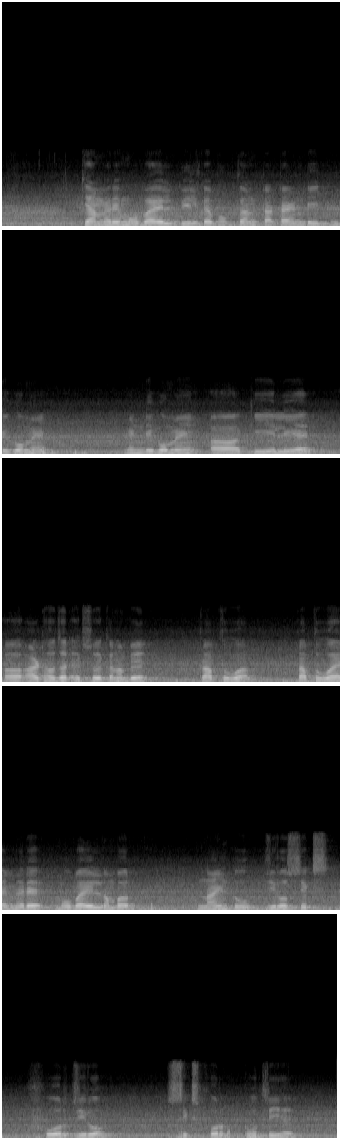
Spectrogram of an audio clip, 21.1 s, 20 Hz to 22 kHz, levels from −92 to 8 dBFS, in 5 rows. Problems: constant background noise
